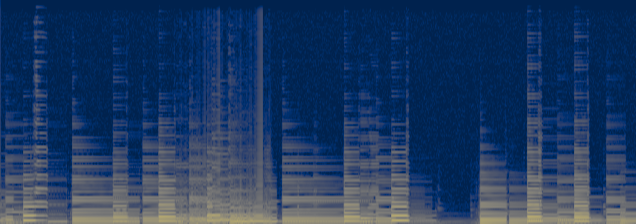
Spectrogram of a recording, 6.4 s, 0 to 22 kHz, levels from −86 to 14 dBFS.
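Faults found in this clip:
Robotic sound from repeated short buffers, 1.79–2.72 s: rigid 188 Hz buzz, likely an underrun looping 5.3 ms chunks. Spectrogram: fixed 188 Hz harmonic comb. Waveform: identical repeating cycles.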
